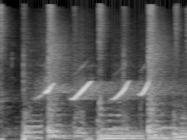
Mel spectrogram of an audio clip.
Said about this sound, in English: Well, I went out my backyard. You know I whistled for my dog.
